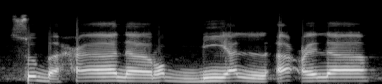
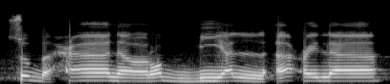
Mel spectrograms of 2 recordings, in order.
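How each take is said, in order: The two takes are said the same way.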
